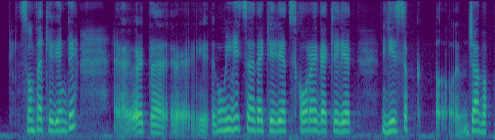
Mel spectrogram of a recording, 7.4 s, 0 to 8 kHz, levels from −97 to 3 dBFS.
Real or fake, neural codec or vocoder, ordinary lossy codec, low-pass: fake; codec, 16 kHz, 1 kbps, FunCodec, trained on LibriTTS, 50 frames a second; none; none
